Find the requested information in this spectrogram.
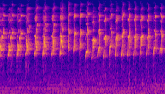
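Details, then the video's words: Fighter lovebird in extended ngekek, a recording meant to coax stuck lovebirds into regular singing: quick, harsh, high chittering pulses, roughly six per second, slightly uneven in spacing. "LOVEBIRD FIGHTER NGEKEK PANJANG_TERAPI JITU PANVING LOVEBIRD MACET JADI GACOR RAJIN BUNYI"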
